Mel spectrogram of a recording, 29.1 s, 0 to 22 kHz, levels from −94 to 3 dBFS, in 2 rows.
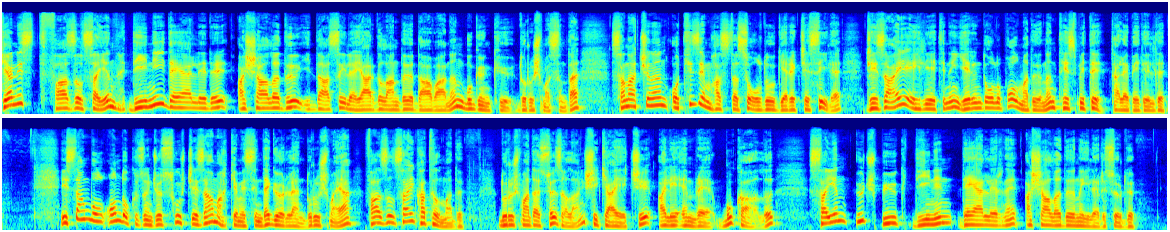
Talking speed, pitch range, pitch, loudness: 100 wpm, 115-175 Hz, 140 Hz, -17 LUFS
